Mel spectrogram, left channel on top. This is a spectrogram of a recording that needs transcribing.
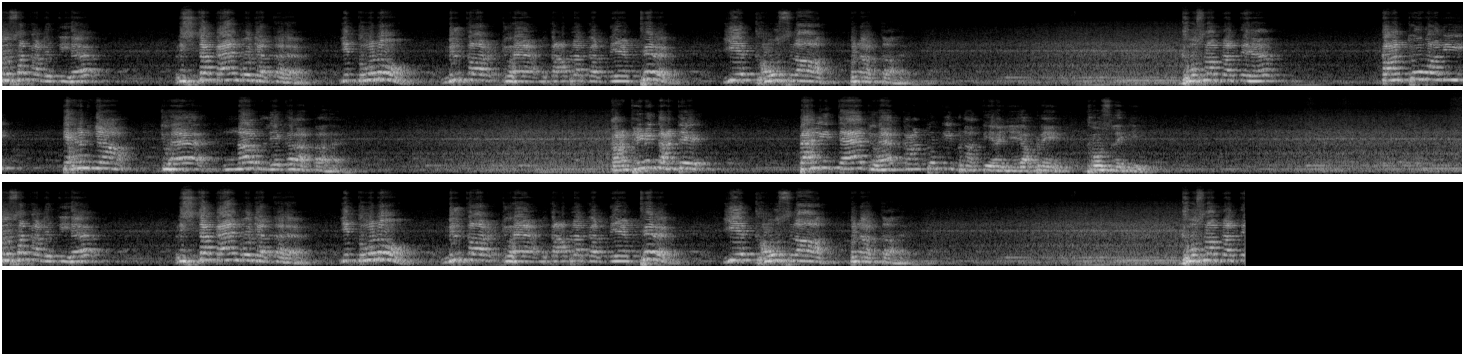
कर लेती है, रिश्ता कायम हो जाता है। ये दोनों मिलकर जो है मुकाबला करते हैं। फिर ये घोंसला बनाता है, घोंसला बनाते हैं। कांटों वाली टहनियां जो है नर लेकर आता है। कांटे नहीं, कांटे पहली तय जो है कांटों की बनाते हैं ये अपने घोंसले की।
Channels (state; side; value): drops out; right; at 12.5 s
